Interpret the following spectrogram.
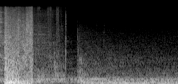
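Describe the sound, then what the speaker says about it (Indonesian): A single loud gunshot to the head in a film scene: a sharp, forceful blast up close, followed by a short fading tail and low background rumble. "dia langsung menembak kepala Head"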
